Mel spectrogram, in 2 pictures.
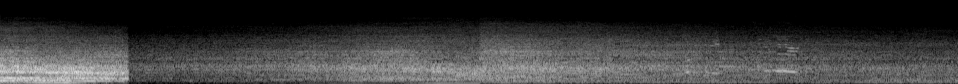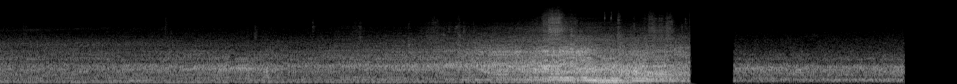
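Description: Traffic on a neighbourhood residential street between 4 and 4:30 on a weekday afternoon, cars passing with a broad rumble that swells and fades, a loud spell at the start and again near the end, then an abrupt cut.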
